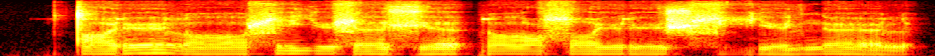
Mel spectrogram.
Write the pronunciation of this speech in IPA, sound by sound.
tˤœɾøː lɔː ɬijyɬəːxʲə | ɾɔːsˤʏː ɾʏːʃ ɬi̤ ɾʲølʲŋœːl

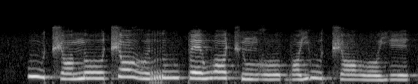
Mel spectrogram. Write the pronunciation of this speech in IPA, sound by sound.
u˦˨t͡ʃɔ˨ noː˨t͡ʃɔ˦ɣʊ˨ ruː˨pɛ˨ wɔ˦t͡ʃũ˨ɣoː˨ bɔ˨ju˦˨ t͡ʃɔ˨ βo˨jɪ˦

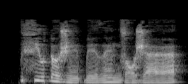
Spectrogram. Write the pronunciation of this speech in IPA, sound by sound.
fʲu˥ ɗɵ˦˨ʒẽ˩ɓe˩ ðẽ˦˨nzɔ˩ʒæ˨˩˦

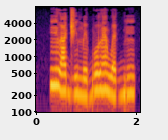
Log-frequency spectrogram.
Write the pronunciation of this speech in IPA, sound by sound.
ĩ˦la˧ d͡ʒi˨me˨ bo˨˦lɛ̃˧wɛ˨ ɡ͡bĩ˧

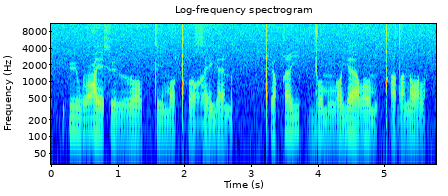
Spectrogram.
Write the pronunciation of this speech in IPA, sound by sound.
ʔyw ʕexy lːolˠtːimɔǃʰo ʁejɛm | ǃʰyqi | ɟom ŋɔjɛ lˠomǃʰi dˤinɔlˠ

